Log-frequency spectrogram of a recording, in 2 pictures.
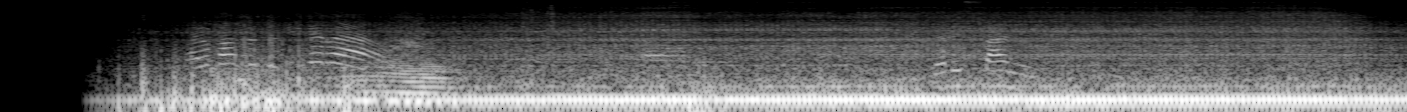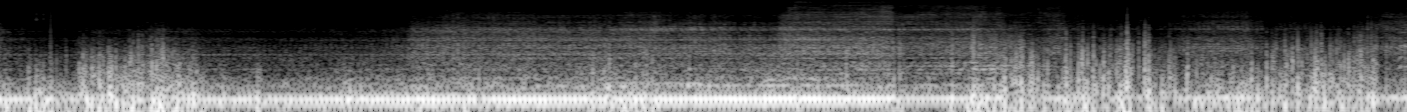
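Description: Motorcycle engine of a tricycle running steadily under way, heard from inside its sidecar, a low steady drone with road and wind noise; it starts about half a second in.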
